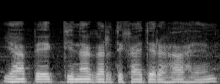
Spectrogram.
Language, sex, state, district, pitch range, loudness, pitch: Hindi, male, Arunachal Pradesh, Papum Pare, 115-125 Hz, -17 LUFS, 120 Hz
